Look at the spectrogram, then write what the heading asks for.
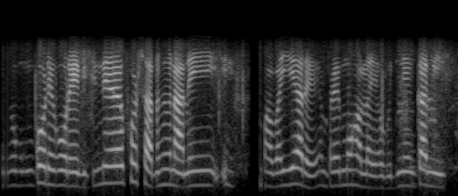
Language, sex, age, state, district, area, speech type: Bodo, female, 45-60, Assam, Kokrajhar, rural, conversation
